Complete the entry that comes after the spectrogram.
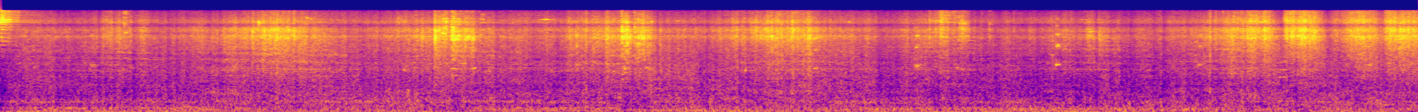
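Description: Double-stack intermodal train's well cars rolling past, a loud steady rumble of steel wheels on the rails with clickety-clack over the rail joints.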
